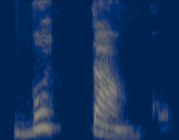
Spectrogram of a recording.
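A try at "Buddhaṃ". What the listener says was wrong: I hear T sound. You have to get rid of the T sound. It is D sound. Buddhang. 2 Ds. You have to get rid of T.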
